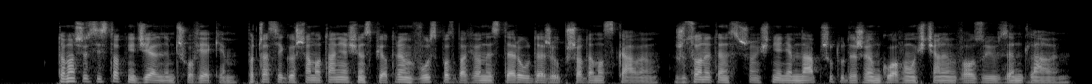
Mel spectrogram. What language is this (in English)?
Polish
